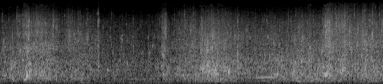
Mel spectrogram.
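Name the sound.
lake waves lapping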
